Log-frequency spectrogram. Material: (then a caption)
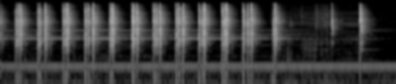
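Plastic. Long nails tap the shell and press the buttons of a hollow, handheld black plastic GameCube controller. A quick, uneven run of sharp, bright clicky taps with almost no ring slows into a few sparser taps toward the end, over a faint steady low hum.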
